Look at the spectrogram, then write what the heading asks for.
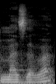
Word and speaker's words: Mazaba: the future well thank you very much Mr mazawa I hope I'm pronouncing your name yes no you've got it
